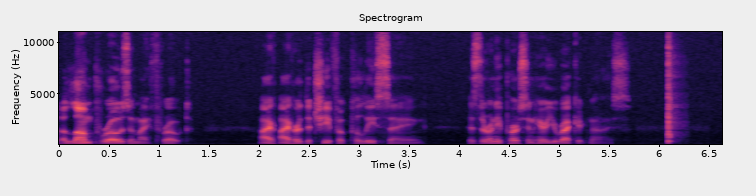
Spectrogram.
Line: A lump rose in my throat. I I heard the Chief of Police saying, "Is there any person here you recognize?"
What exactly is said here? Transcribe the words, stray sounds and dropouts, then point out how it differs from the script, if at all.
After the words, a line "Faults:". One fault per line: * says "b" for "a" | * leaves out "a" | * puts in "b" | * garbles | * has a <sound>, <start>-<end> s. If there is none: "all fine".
A lump rose in my throat. I I heard the Chief of Police saying, "Is there any person here you recognize?"
Faults:
* has a tap, 6.1-6.3 s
